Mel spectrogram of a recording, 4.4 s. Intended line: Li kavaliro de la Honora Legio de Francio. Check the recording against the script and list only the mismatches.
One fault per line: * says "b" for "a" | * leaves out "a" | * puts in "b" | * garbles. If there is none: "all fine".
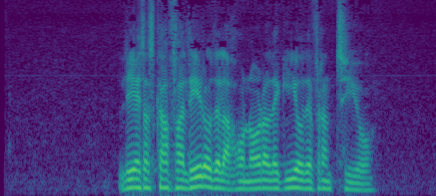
* puts in "estas"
